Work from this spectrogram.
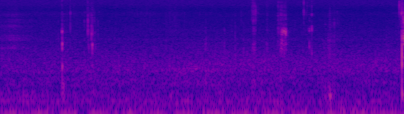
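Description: Crunchy Doritos chips being bitten and chewed close to the mic, a few sharp crunches scattered over a steady low background hum, with no talking.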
